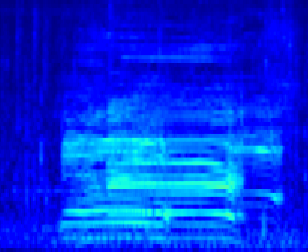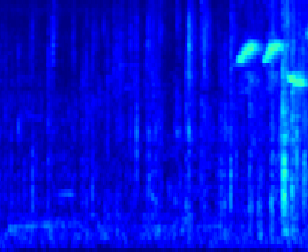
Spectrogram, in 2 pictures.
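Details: A cow in a large herd walking calmly along a rural road to its resting place; one long, rich moo of about one and a half seconds, then quieter murmurs, clicks and a brief high bird chirp.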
